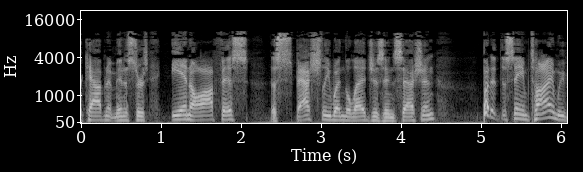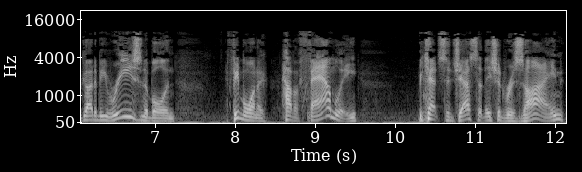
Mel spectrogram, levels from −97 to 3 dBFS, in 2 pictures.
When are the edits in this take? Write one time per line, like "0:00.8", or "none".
none

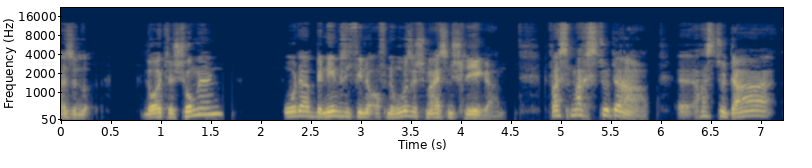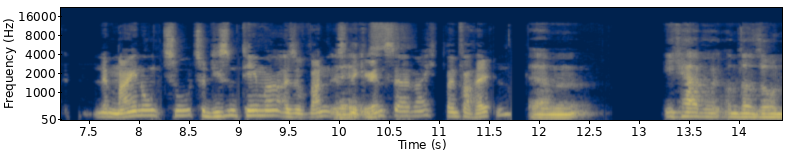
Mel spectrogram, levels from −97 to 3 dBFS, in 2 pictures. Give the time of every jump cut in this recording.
0:06.1
0:11.8

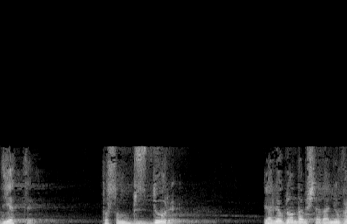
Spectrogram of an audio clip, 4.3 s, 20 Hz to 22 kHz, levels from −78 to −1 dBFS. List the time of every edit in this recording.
none

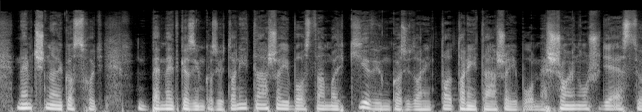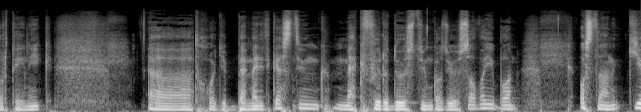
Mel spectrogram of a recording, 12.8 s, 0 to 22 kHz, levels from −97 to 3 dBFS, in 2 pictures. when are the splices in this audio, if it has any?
0:08.4

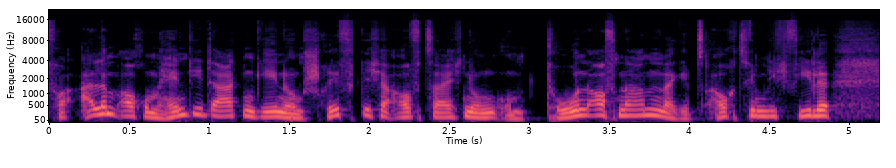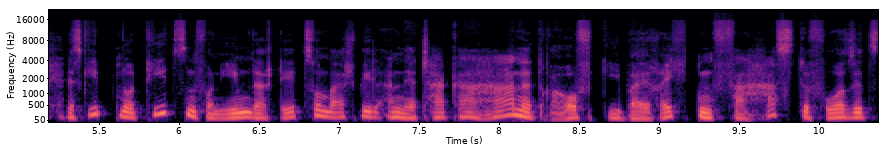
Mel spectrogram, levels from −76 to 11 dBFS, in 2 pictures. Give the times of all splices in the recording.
none

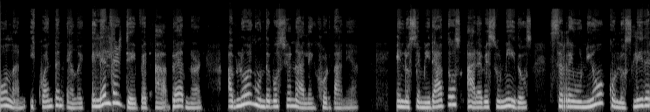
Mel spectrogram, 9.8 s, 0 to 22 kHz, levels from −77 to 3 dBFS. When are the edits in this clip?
0:01.3

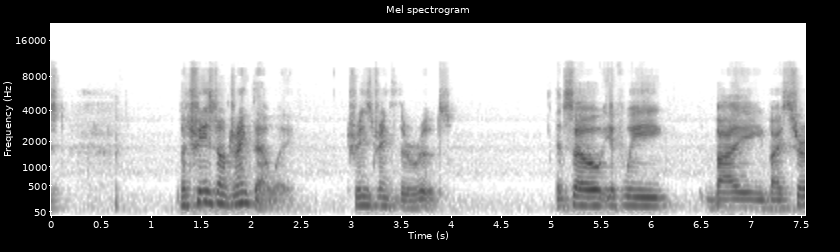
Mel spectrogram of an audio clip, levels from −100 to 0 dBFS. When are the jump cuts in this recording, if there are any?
none

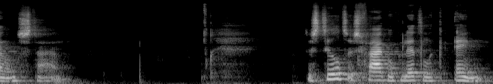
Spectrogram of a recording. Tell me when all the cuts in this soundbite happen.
0:02.9

